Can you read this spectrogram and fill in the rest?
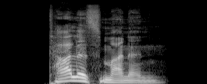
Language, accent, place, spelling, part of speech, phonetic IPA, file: German, Germany, Berlin, Talismanen, noun, [ˈtaːlɪsmanən], De-Talismanen.ogg
- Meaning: dative plural of Talisman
